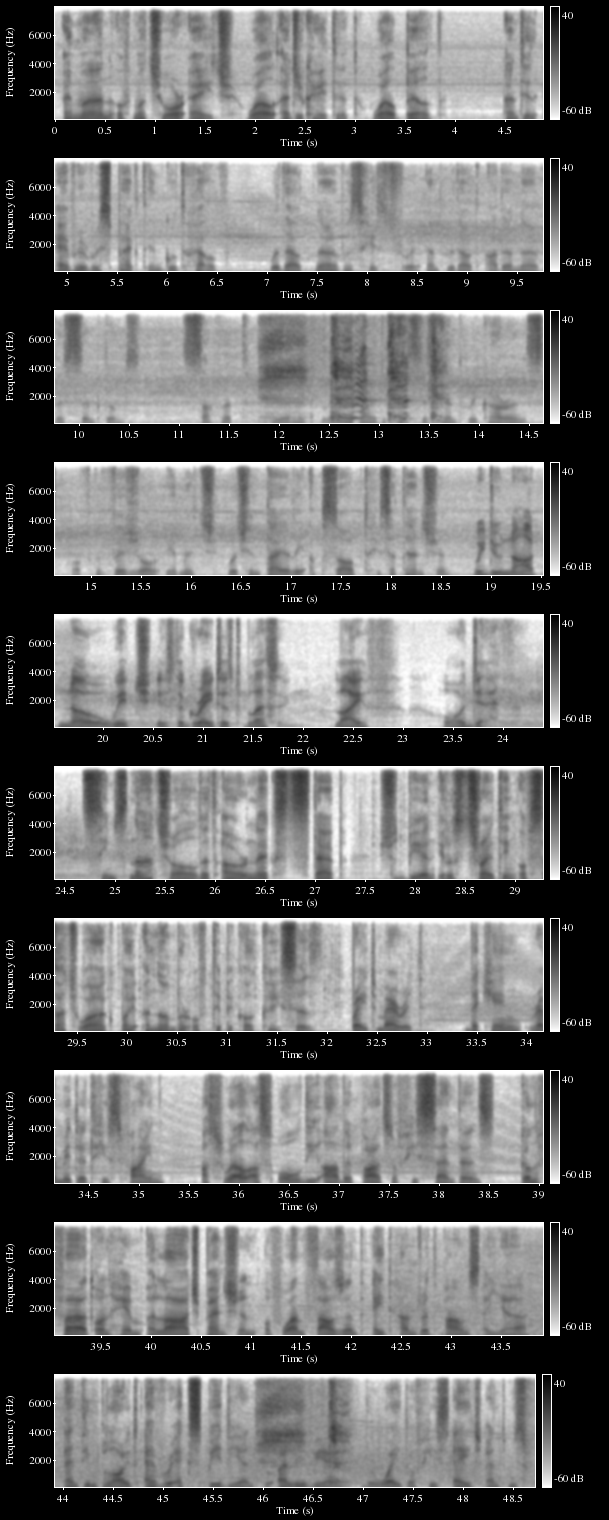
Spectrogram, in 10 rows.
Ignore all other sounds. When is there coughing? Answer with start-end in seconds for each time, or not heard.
11.8-13.7, 45.9-46.9.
